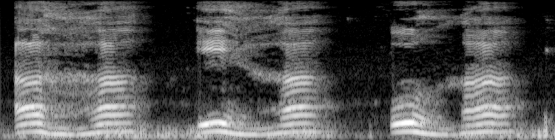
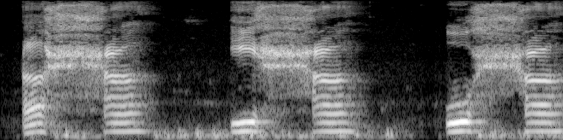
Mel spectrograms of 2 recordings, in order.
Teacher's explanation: یہ ہا حلق کے نیچے والے حصے سے، اس میں سانس کی آواز مکس نہیں ہونی چاہیے،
